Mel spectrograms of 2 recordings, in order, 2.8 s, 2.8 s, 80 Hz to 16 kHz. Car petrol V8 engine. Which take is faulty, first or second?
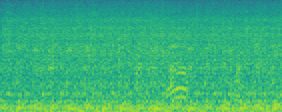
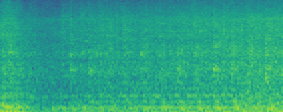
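second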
